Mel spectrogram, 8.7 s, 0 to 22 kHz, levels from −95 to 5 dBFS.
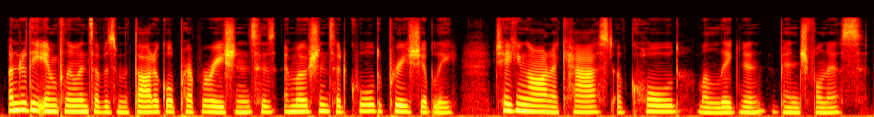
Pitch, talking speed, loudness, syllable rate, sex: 190 Hz, 135 wpm, -17 LUFS, 5.2 syllables/s, female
